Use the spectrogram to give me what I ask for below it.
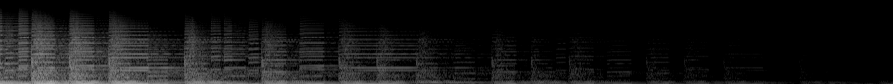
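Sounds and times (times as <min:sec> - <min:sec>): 
march music with hits: 0:00.0 - 0:02.6.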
